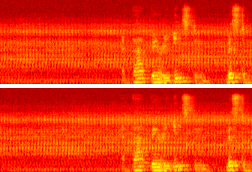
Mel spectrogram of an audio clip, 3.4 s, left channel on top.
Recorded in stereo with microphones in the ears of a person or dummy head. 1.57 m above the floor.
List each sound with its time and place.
1.6 s a man speaking: 10° right (ahead or behind), 2.5 m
